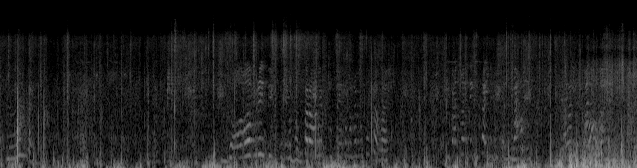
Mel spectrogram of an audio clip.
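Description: Horses walking on a dirt forest track, their hooves clip-clopping in an uneven patter, with indistinct voices talking partway through and near the end.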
